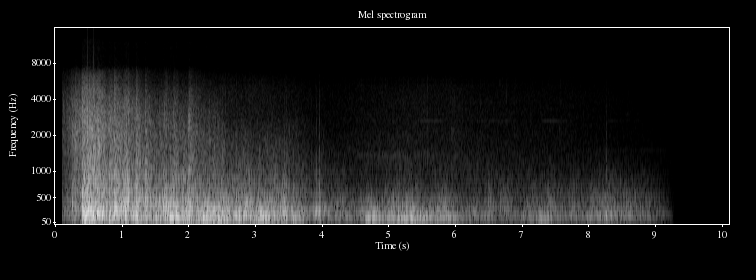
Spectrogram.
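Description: A thunderclap: a sudden loud crack, then a long rumble that swells once more about halfway through and dies away before the end.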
